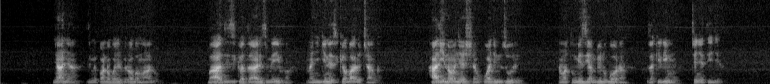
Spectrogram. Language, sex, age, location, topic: Swahili, male, 18-24, Dar es Salaam, agriculture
